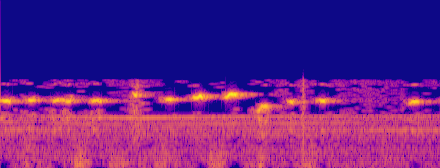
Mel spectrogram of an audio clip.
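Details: Pet cockatiel whistling its own rendition of Jingle Bells: a run of clear, short whistled notes, some level and some gently rising, in quick uneven rhythm, with faint room hum underneath.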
